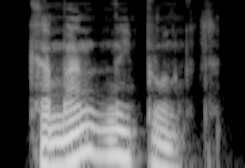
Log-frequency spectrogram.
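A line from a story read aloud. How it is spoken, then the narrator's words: Whispered. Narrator (Russian): прошептала Амбра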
